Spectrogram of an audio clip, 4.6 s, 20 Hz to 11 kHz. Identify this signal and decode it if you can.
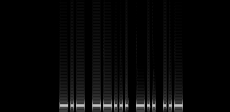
Morse code, heard as a keyed tone, about 22 wpm, 700 Hz. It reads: K7DU
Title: USA Call Signs - 4 Characters - 4x Character Spacing - 22wpm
